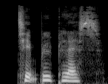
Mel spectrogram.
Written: tempelplads

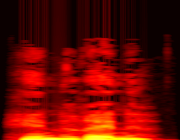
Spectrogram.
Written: henrinde

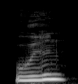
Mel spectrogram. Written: uden

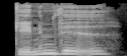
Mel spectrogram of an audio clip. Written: gennemvæde

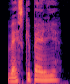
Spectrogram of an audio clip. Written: vaskebalje

